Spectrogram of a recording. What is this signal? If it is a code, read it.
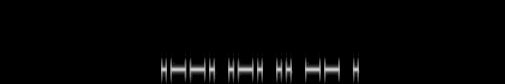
Morse code, heard as a keyed tone, about 25 wpm, 700 Hz. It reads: PRIME
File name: 5 Letter Words - First 3 Letters Given - 25wpm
